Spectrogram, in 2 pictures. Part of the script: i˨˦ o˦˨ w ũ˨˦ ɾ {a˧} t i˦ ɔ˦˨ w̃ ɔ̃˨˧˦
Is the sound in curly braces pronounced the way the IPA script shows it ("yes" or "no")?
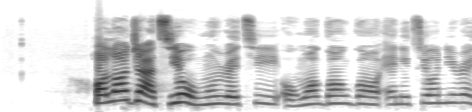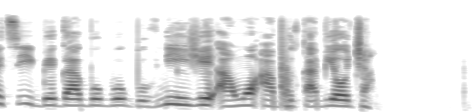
no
